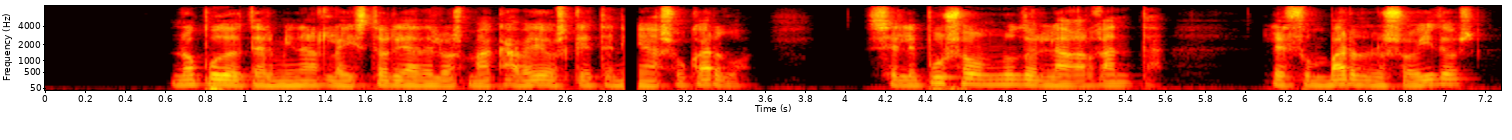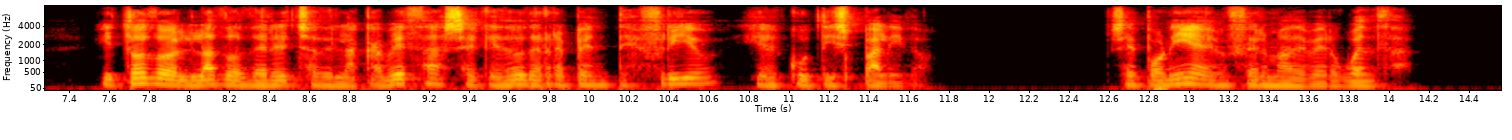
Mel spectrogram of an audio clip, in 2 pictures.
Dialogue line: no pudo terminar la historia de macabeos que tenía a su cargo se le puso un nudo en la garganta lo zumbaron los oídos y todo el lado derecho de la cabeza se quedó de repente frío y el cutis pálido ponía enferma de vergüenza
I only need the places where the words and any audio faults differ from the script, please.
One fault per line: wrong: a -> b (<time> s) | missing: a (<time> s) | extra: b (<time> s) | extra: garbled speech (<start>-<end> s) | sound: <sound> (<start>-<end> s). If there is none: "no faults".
extra: los (1.9 s)
sound: dropout (2.9-3.0 s)
wrong: lo -> le (6.1 s)
extra: se (12.6 s)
